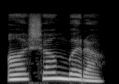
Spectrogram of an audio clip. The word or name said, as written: ಆಶಾಂಬರ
